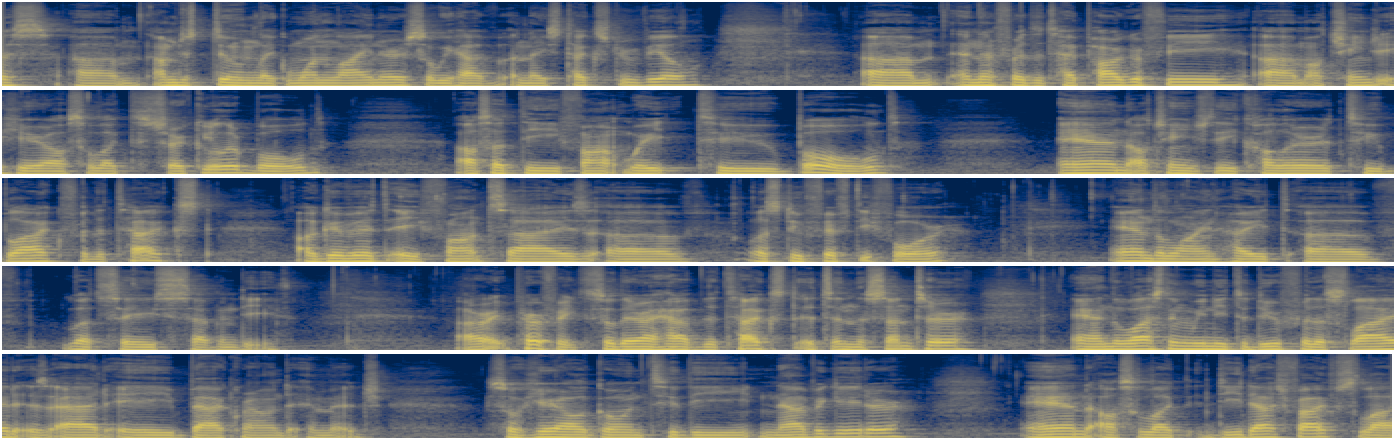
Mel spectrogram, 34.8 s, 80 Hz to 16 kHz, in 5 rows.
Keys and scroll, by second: 16.3 shift+Up, 19.5 shift+Up, 21.6 shift+Down.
